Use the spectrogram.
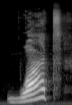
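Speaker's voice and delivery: loud yell with sharply rising pitch; yelled what. Retold or imitated. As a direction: shout it as a stunned question. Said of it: "And I did yell".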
